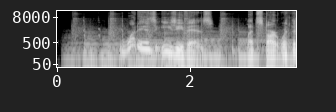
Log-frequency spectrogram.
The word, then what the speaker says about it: EZVIZ: what is ez vis let's start with the name it's pronounced ez vis the name is important because as you'll see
